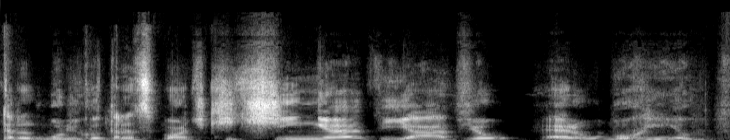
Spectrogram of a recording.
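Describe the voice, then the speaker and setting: Noticeable background noise sits behind this man. He speaks at a moderate pace and a medium pitch. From Brazil, Fortaleza, Ceará. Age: 60s. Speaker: pastor and politician. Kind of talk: casual podcast interview. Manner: halting, many repetitions.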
